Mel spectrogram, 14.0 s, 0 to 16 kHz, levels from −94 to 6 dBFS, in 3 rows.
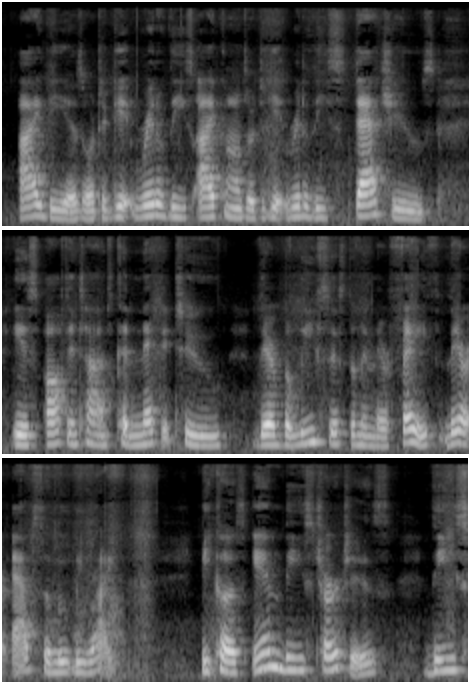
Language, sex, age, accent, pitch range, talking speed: English, female, 40-59, American, 155-205 Hz, 145 wpm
